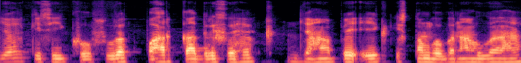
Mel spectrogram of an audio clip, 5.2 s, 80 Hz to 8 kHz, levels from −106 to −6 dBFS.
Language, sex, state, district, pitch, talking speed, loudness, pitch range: Hindi, male, Uttar Pradesh, Gorakhpur, 115 Hz, 150 wpm, -20 LUFS, 115-120 Hz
